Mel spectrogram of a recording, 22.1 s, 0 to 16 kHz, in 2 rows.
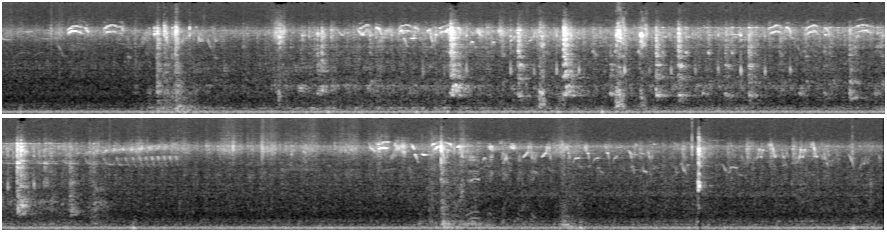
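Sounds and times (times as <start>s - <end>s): pigs grunting: 3.3s - 12.3s.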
